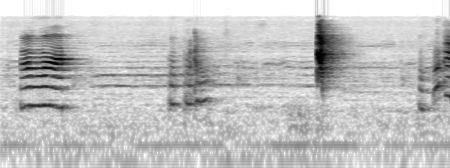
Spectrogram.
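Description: A rose-ringed parakeet talks in four short, voice-like word bursts about a second apart, one of them a harsh, raspy squawk, over a low steady indoor hum.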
